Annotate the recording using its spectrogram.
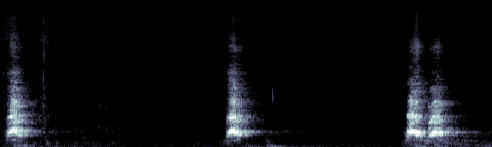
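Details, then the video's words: A dog barks three times, spaced about three seconds apart, the last bark doubled into a quick pair; each bark is short, harsh and full of harmonics, with silence between. "Dog Gone Mad! Wake Up to the Sound of a Barking Dog"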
